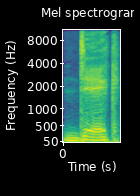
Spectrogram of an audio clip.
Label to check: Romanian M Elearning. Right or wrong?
Wrong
